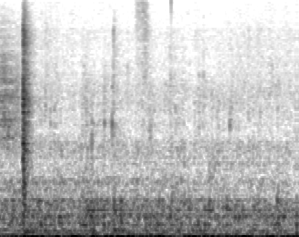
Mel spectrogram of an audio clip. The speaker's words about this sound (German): Der Wasserkocher hat das Wasser jetzt richtig schön heiß gemacht. Und das ist schon mal ein spannendes Geräusch.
